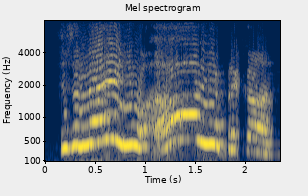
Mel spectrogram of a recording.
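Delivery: loud high babbled accusation; high loud babbling outburst. Acted. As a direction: blurt it out at the liar. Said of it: "babbled Ninny Nanny".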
